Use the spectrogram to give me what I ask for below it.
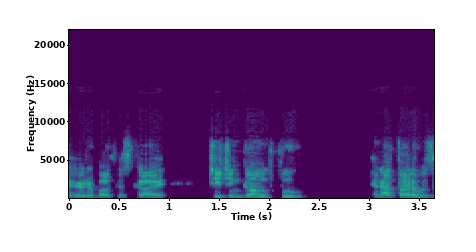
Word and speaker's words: gongfu: about this guy teaching gongfu and I thought it was interesting because he actually pronounced it is build it with the G right so I came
